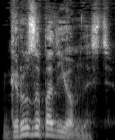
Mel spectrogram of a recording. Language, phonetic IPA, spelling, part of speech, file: Russian, [ˌɡruzəpɐdˈjɵmnəsʲtʲ], грузоподъёмность, noun, Ru-грузоподъёмность.ogg
- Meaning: load-carrying capacity, carrying capacity; tonnage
